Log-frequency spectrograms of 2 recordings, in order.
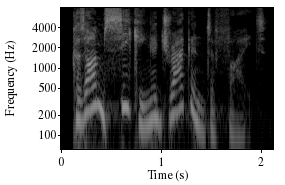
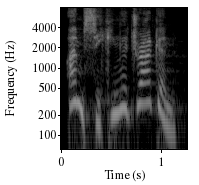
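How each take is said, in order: First: Said in the usual way. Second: George blurts it out high, fast and louder; startled, gasping declaration; surprised gasp. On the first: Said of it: "offered George with a gulp". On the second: Acted. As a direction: caught off guard, rushing the words. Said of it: "gasped George in surprise".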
